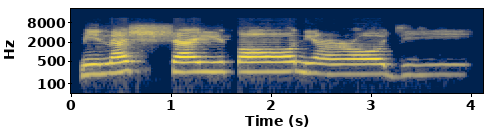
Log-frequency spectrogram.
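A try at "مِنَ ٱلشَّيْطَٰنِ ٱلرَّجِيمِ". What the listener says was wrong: Ahsan, masya Allah. Ahsan. Itu kalau shinnya sudah bagus, tonnya jadi nyambung.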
